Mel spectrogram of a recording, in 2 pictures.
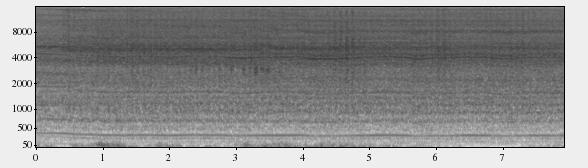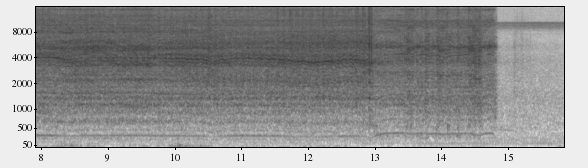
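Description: A power drill bores a one-inch hole through wood for a tilting solar panel mount, its motor whining in a loud, steady drone for about fifteen seconds before it abruptly stops.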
